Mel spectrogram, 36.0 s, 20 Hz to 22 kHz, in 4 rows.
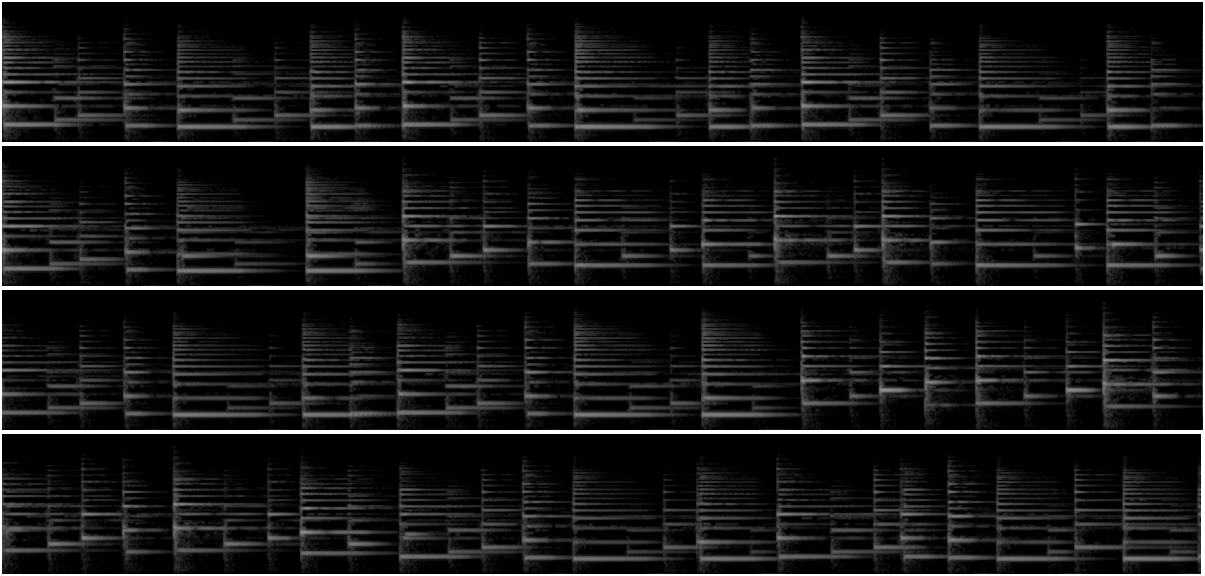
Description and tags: Song4 PIANO Do 4:4 80bpms
80, beat, blues, bpm, Chord, Do, HearHear, loop, Piano, rythm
